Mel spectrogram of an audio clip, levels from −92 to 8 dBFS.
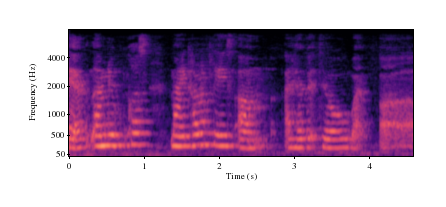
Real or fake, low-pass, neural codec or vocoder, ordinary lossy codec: fake; 7.2 kHz; codec, 16 kHz, 16 kbps, FreqCodec, larger model; none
